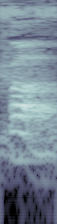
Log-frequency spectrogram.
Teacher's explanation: ये शा इस प्रकार बोलते हैं, यानी मूर्धा को टच करता है, इसको मूर्धन्य सा बोलते हैं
